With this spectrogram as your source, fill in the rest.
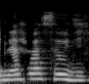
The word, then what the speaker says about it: Najoua Saoudi: Alors, je voudrais pas mal prononcer ton nom, donc Oui, c'est bien ça, c'est Najwa Saoudi.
